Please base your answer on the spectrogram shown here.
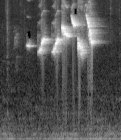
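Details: Twelve-day-old double-collared seedeater nestlings calling: a short thin note, then a run of high, rapidly repeated squeaky chirps rising and falling over about a second and a half.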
